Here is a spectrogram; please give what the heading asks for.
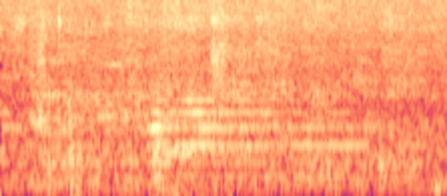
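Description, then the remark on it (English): A monastery church bell rings for Lauds on a dark, gray Sunday morning, its sustained metallic tones hanging over a steady wash of outdoor ambience, fairly quiet and unbroken throughout. “The bell's ringing down in the monastery for Lauds.”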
